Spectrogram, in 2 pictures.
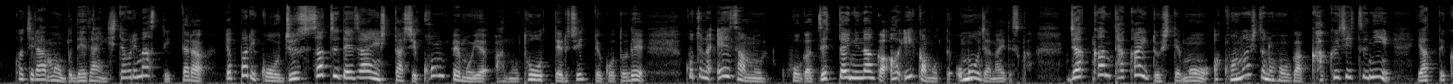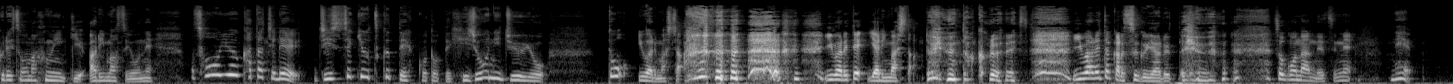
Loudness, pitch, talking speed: -20 LUFS, 240 Hz, 390 characters per minute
